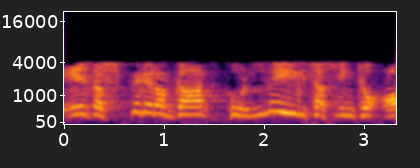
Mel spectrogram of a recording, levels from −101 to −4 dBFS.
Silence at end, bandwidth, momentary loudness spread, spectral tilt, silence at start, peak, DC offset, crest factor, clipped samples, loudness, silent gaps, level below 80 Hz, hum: 0 s; 4.3 kHz; 10 LU; -7 dB/octave; 0 s; -6 dBFS; under 0.1%; 16 dB; under 0.1%; -23 LUFS; none; -72 dBFS; none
